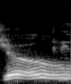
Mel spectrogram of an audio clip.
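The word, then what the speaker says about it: Jho: Well, she is a Joe. All right, there she goes. She says in Asia it's pronounced J-H-O, Joe. Did you see what she put? She put in Asia, it's pronounced Joe.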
